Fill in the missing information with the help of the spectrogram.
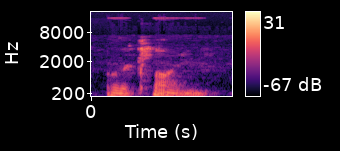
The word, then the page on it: recline: British English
